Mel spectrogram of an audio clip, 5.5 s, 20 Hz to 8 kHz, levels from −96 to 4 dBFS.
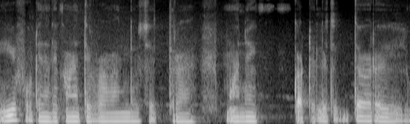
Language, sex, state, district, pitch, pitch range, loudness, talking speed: Kannada, male, Karnataka, Bidar, 100 Hz, 100-110 Hz, -23 LUFS, 90 wpm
